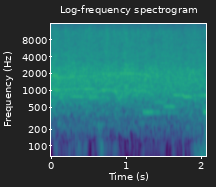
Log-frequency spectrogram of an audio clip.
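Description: An audience applauds steadily, a dense wash of many hands clapping at a constant, moderate level with no gaps, and a few faint whistled or cheering tones above it.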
